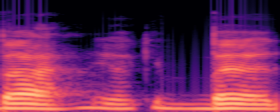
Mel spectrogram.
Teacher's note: pastki va tepa lablarimiz bir-biriga tegib turadi. Ya'ni tilimiz esa qatnashmaydi.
